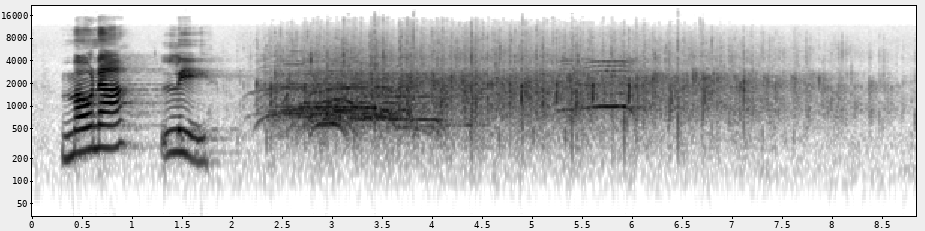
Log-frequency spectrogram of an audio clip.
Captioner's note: applause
